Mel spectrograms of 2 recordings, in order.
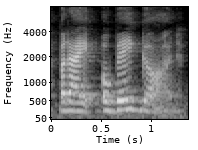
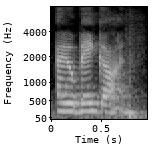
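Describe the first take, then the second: First: "obeyed" stressed firmly with a falling close; emphatic declaration. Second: Said in the usual way. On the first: Shown as a demonstration. Preacher declares to church she obeyed God, firm stress.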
